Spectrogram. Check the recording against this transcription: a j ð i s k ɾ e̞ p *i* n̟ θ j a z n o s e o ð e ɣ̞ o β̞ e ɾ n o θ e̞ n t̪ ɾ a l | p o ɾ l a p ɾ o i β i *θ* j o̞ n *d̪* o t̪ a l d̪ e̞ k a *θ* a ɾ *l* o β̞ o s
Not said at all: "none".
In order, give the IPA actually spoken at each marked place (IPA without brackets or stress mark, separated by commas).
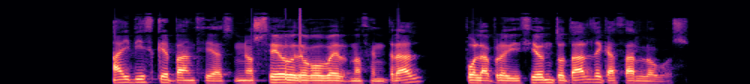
a, θ, t̪, θ, l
